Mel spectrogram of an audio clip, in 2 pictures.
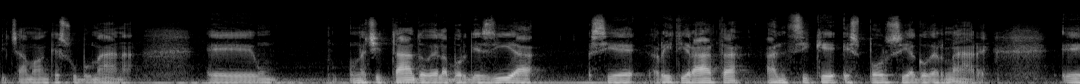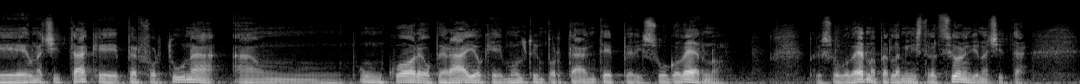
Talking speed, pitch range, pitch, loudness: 125 wpm, 75-90 Hz, 85 Hz, -23 LUFS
